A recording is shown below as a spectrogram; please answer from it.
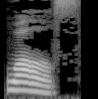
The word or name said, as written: walls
